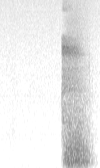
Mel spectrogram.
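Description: A man sighing: one breathy exhale a little over a second in, lasting about half a second.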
